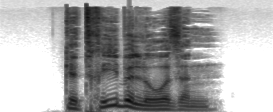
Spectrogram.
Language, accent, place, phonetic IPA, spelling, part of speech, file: German, Germany, Berlin, [ɡəˈtʁiːbəloːzn̩], getriebelosen, adjective, De-getriebelosen.ogg
- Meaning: inflection of getriebelos: 1. strong genitive masculine/neuter singular 2. weak/mixed genitive/dative all-gender singular 3. strong/weak/mixed accusative masculine singular 4. strong dative plural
